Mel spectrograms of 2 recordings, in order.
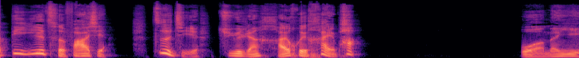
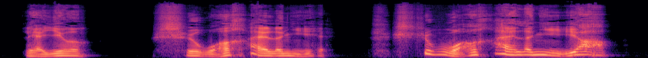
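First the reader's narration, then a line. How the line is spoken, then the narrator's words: Sobbing bitterly. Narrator (Chinese): 陈文业失声痛哭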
